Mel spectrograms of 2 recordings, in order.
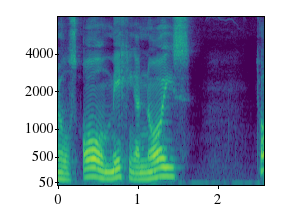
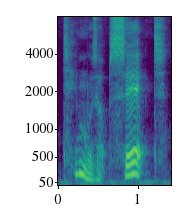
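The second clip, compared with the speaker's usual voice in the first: ordinary delivery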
